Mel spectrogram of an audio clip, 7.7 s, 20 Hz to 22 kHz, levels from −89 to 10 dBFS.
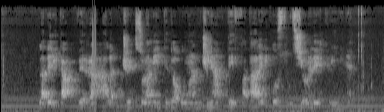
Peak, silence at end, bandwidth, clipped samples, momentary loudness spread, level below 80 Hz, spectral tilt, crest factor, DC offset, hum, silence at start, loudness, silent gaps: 0 dBFS; 0 s; 17 kHz; under 0.1%; 14 LU; -54 dBFS; 0 dB/octave; 24 dB; under 0.1%; none; 0 s; -22 LUFS; none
